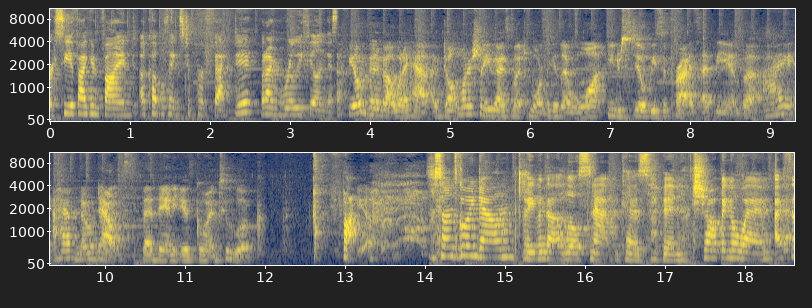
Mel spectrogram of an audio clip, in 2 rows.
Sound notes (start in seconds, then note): 12.6 kiss; 13.2 laughs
